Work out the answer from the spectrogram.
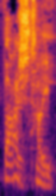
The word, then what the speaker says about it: Vashti: starts off on a planet I think it's vashti vashti yes actually how you pronounce it and adventures coming up an awful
